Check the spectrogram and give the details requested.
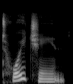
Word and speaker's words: TOI Chain: It's the very puzzle that Toy Chain, and that's to oi pronounced toy, was specifically designed to crack.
